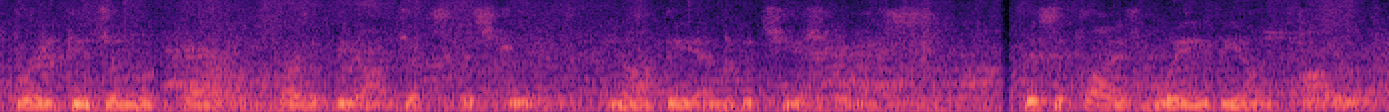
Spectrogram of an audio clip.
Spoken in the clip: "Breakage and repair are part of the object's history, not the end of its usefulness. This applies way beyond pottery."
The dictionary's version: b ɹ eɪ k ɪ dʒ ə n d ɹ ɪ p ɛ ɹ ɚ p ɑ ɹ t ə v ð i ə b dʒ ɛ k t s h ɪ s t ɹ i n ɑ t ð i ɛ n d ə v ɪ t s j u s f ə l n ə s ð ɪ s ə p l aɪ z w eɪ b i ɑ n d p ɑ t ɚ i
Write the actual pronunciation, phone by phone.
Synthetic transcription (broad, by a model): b ɹ eɪ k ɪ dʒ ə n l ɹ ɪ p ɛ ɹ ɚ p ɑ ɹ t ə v ð i ə b dʒ ɛ k t s h ɪ s t ɹ i n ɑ t ð i ɛ n d ə v ɪ t s j u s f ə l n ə s ð ɪ s ə p l aɪ z w eɪ b i ɑ n d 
